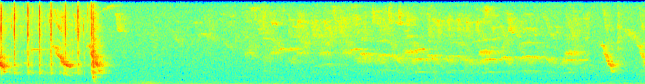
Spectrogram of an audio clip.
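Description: Birds chirping and calling, with quick falling chirps, opening with a rapid run of high ticks in the first second and faint chirping after.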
